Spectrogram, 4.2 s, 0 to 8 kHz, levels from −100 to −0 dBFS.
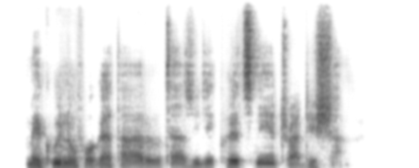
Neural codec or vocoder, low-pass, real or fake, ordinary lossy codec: codec, 16 kHz, 0.5 kbps, X-Codec, WavLM features, trained on Multilingual LibriSpeech; none; fake; none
